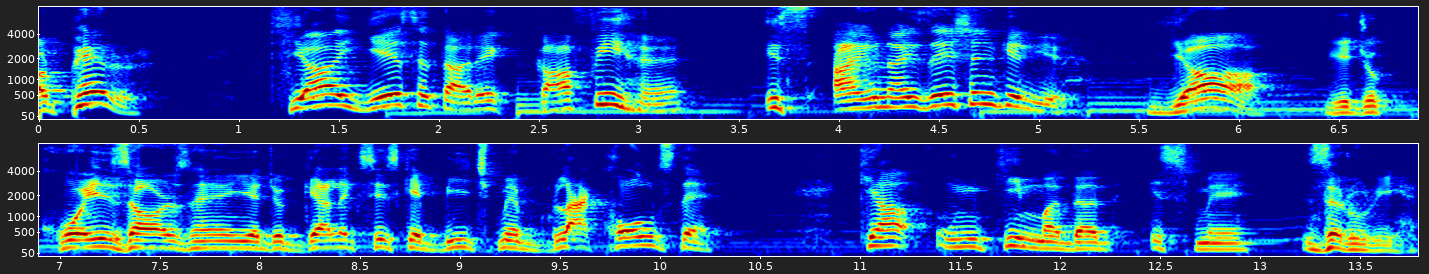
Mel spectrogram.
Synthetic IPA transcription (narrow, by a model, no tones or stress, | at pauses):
ɔːɾpʰɪɾ | kʰjaːjesɐt̪aːɾekaːfiɦɛ̃ | ɪsaːɪjoːnaːɪzeːʃənk̬eliejajed͡ʒoːkʰoːɪzaːɾzɦɛ̃jad͡ʒoːɡɛːlɛksizkebiːt͡ʃmẽblɛːkɦɔːlsd̪ẽː | kjaːʊnkimɐd̪əd̪ɪsmẽzɐɾṵːɾḭɦɛ̰ː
